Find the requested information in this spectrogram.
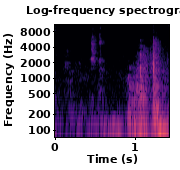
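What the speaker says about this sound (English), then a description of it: "You push this button, the door swings open." A push-button automatic door on a campus building swinging open, a soft mechanical rumble and thud rising near the end, faint and close, with no talking.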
